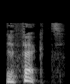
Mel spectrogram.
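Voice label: "effects", British English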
